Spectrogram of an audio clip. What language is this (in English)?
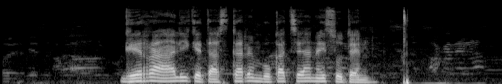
Basque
